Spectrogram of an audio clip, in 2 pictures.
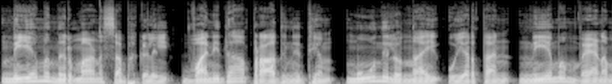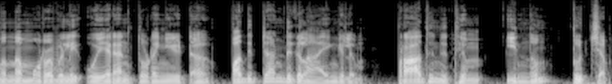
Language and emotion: Malayalam, neutral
